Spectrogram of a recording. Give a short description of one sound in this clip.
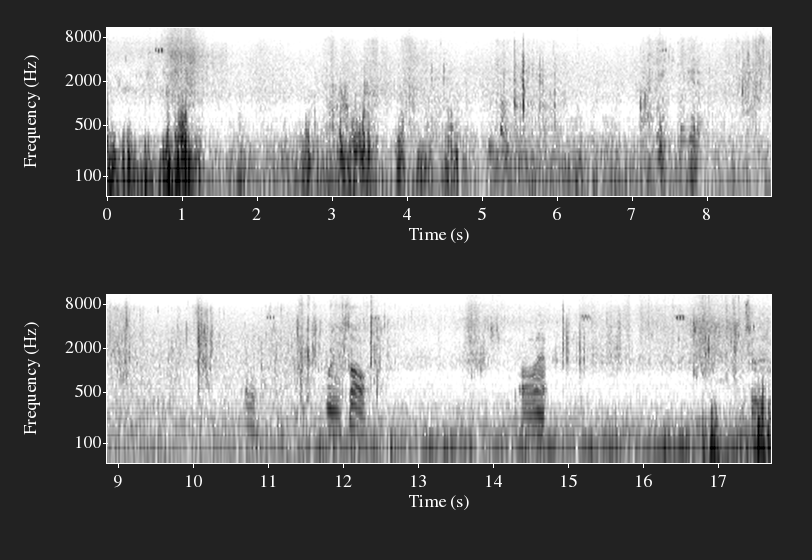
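Feet splash and squelch through shallow muddy water.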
